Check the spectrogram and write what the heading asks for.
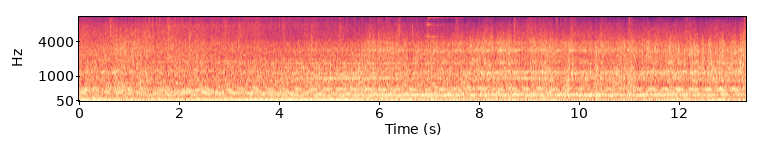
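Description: Outboard motor running steadily at cruising speed, pushing an aluminium dinghy across open water, with the rush of water along the hull beneath it.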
